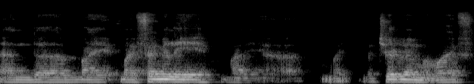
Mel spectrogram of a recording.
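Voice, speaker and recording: Very slowly and in a flat monotone, a man speaks at a fairly low pitch with a German accent. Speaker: hotel owner and tourism board head. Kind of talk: podcast interview. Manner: halting, many hesitations.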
